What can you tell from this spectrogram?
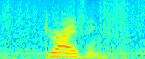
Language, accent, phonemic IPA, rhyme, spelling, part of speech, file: English, US, /ˈdɹaɪvɪŋ/, -aɪvɪŋ, driving, verb / adjective / noun, En-us-driving.ogg
- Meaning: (verb) present participle and gerund of drive; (adjective) 1. That drives (a mechanism or process) 2. That drives forcefully; strong; forceful; violent (of wind, rain, etc)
